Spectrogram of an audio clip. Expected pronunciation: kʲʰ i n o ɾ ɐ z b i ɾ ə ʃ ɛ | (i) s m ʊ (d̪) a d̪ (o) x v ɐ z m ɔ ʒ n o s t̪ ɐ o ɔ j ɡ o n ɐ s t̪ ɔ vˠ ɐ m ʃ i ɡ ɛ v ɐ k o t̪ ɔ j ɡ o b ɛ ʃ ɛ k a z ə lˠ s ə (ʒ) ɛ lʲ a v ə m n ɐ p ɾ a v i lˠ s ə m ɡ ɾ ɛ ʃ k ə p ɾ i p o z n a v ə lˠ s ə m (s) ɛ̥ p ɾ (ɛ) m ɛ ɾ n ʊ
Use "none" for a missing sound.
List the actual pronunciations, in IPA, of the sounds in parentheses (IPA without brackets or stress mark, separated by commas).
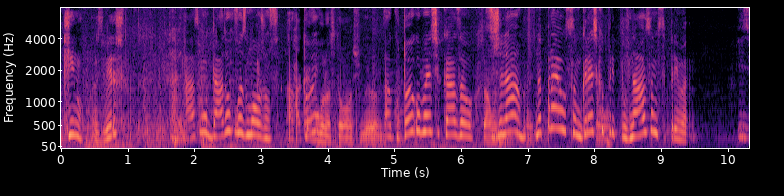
a, d̪, o, ʒ, s, i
